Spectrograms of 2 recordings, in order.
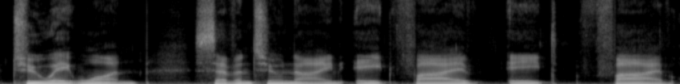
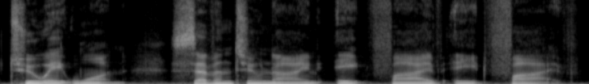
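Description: First: The number is said slowly. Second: The number is said at normal, quicker speed.

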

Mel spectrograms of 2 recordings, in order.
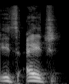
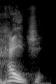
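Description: First: The letter is said the American English way. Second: The letter is said the non-American way. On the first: The speaker calls it wrong. "he says in American English, it's H" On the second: The speaker calls it right. "but it's really H"

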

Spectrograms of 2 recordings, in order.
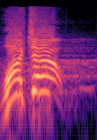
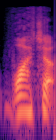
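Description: First: It is shouted loudly to wake listeners. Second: It is said in a calm, quiet voice.

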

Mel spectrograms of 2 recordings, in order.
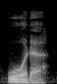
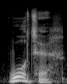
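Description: First: The middle sound is a soft D. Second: The middle sound is a clear T.

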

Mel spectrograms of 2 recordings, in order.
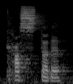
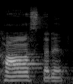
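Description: First: The first vowel is short. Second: The first vowel is long. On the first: The speaker calls it right. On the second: The speaker calls it wrong.

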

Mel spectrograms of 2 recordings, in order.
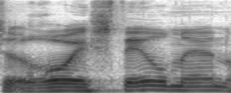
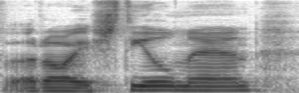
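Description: First: The surname is pronounced with Dutch sounds. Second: The surname is pronounced with English sounds.

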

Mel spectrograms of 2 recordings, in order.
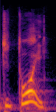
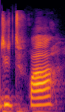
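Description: First: The name is said the South African way. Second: The name is said the French-sounding way.

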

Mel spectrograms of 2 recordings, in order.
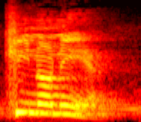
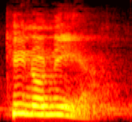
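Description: First: The first syllable sounds like 'kee'. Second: The first syllable sounds like 'kee'.

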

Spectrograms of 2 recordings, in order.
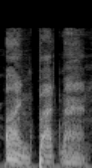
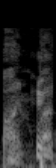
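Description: First: It is said in a full voice. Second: It is whispered and small.

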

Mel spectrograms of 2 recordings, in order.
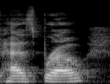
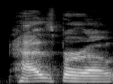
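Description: First: The ending sounds like a short bro. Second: The ending sounds like the word burrow. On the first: The speaker calls it right. "instead of" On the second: The speaker calls it wrong. "It sounded like you said... like when people spell out burrow the whole way with an extra O"

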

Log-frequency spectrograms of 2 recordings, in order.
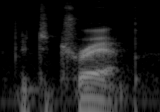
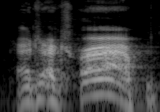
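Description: First: It is said in an ordinary, plain voice. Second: It is said in a put-on character voice. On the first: The speaker calls it wrong. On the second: The speaker calls it right.

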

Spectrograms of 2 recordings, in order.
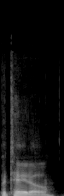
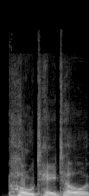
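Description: First: The first vowel is a softer, reduced sound. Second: The first vowel is a full, hard O. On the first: The speaker calls it right. "it's a softer O" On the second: The speaker calls it wrong. "no one says potato"

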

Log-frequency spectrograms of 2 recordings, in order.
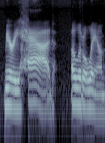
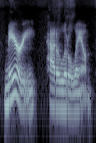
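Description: First: The stress is on the word had. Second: The stress is on the word Mary.

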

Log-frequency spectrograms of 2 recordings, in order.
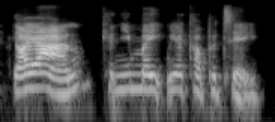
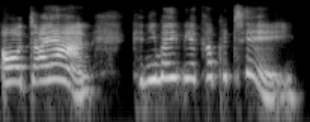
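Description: First: It sounds curt and demanding. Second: It sounds warm and friendly.

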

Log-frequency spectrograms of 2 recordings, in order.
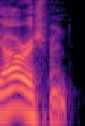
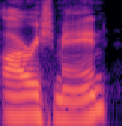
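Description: First: The stress is on the first syllable. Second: The stress is on the final syllable, 'man'. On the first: The speaker calls it right. "It's The Irishman" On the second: The speaker calls it wrong. "Don't say Irishman"

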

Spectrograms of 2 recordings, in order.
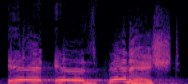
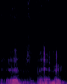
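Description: First: It is cried out loudly and strongly. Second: It is said weakly, barely audible.

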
